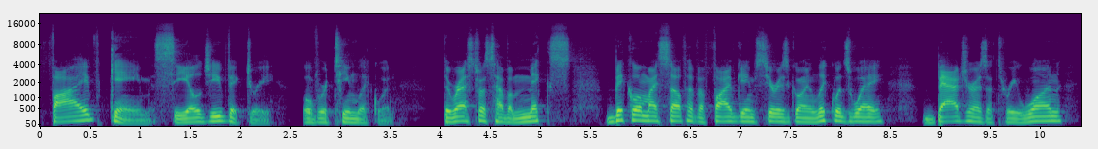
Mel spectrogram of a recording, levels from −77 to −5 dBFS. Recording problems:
none

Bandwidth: 16.5 kHz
